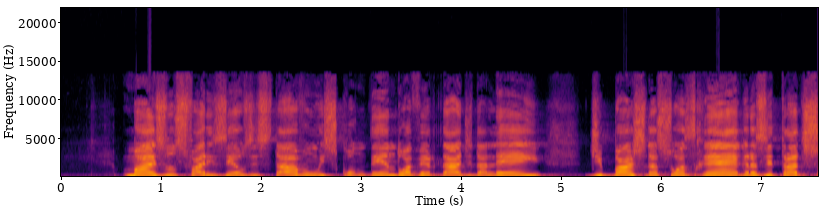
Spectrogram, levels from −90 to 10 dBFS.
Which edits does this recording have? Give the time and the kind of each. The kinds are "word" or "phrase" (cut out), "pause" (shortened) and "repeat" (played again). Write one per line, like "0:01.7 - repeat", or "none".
none

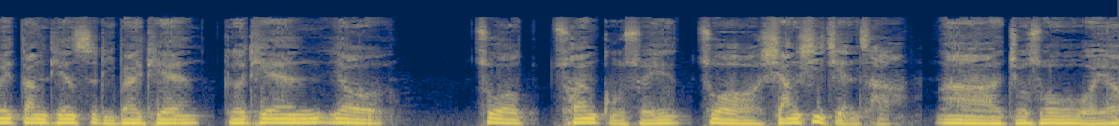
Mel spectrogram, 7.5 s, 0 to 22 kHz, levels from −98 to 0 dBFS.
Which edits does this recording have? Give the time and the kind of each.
0:01.4 - pause
0:03.6 - pause
0:04.6 - pause
0:06.1 - pause

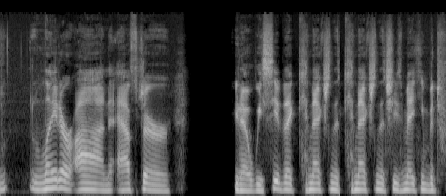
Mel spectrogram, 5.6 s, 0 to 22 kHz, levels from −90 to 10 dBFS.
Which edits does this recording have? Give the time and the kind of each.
0:02.9 - word
0:04.2 - repeat

